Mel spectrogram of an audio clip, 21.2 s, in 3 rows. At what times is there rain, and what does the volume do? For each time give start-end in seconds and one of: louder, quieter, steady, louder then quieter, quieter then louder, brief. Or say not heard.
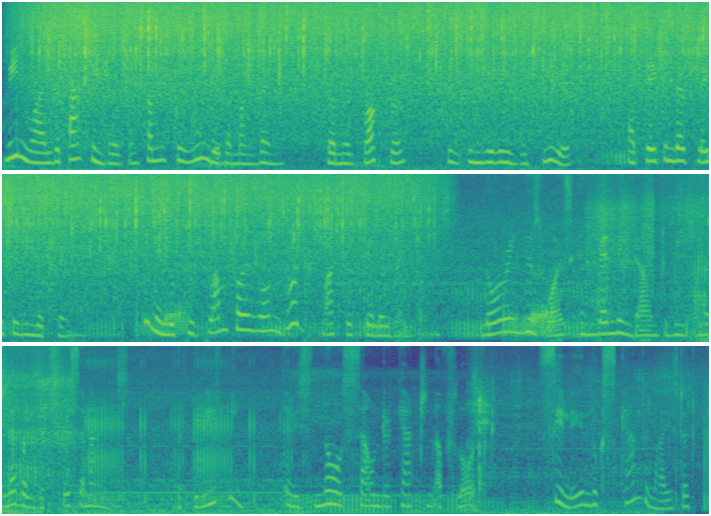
0.0-11.7 quieter.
